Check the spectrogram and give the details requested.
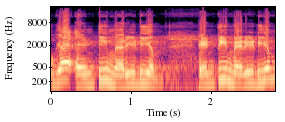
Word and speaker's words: meridiem: एंड मेरिडियन, मेरिडियम, MERIDIEM, मेरिडियम। So anti मेरिडियम, anti मेरिडियम ये full form है एएम का, एएम का full form हो गया एंटी मेरिडियम।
